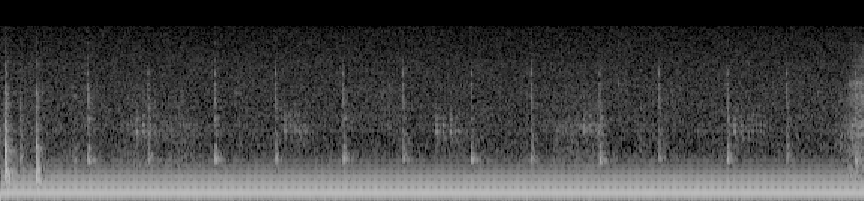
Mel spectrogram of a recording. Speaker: if you get it just minimal swing tick tick it sounds like it's got to go that way just a hair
